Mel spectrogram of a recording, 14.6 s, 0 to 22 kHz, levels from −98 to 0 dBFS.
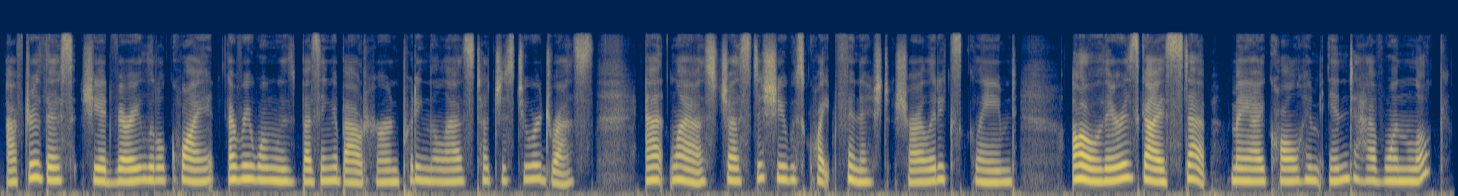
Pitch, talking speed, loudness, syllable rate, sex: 230 Hz, 185 wpm, -19 LUFS, 5.0 syllables/s, female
